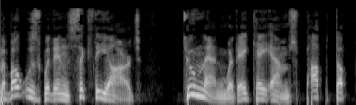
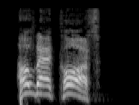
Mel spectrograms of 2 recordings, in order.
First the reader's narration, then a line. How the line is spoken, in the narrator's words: Karsten shouted to his wife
